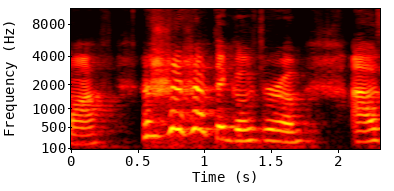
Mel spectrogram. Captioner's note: laughing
